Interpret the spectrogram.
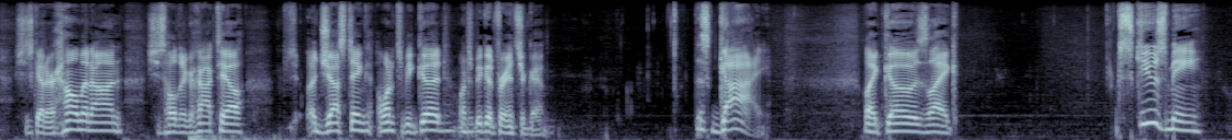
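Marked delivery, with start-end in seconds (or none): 11.2-12.1 put-on commanding tone, higher pitch. Retelling how a stranger at a bar interrupted a photo: imitating a commanding stranger.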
